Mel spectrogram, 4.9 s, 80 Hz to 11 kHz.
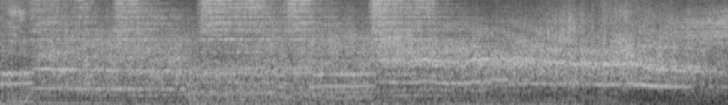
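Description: Mercedes C63 AMG tires skidding as the rear slides sideways on a race track, a loud continuous screech with wavering squeal tones over the steady roar of the engine, sustained for the whole stretch with no talking.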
